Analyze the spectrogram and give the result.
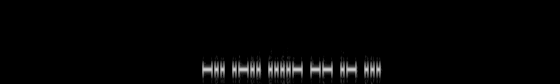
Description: Morse code, heard as a keyed tone, about 37 wpm, 700 Hz. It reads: DL4MAS
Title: DXCC-100 Call Signs - 6 Characters - Repeated 3x - 40wpm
